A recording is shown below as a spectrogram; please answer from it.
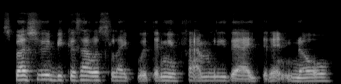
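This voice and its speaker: Young woman from honduras, low-ish gravelly voice, open and earnest, guest on a chat. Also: steady tone, quick pace. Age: young adult. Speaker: interview guest. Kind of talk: casual interview chat.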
